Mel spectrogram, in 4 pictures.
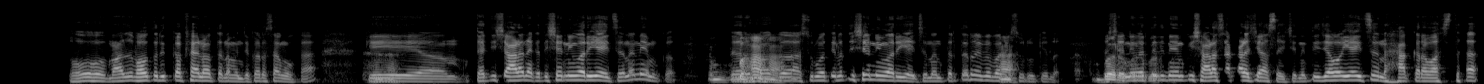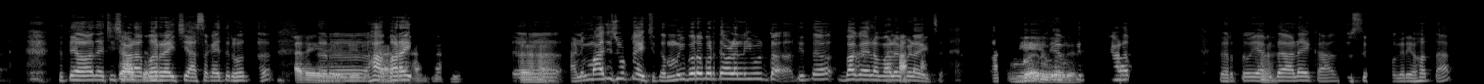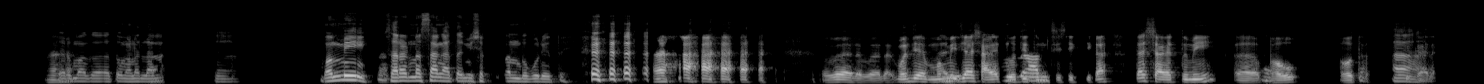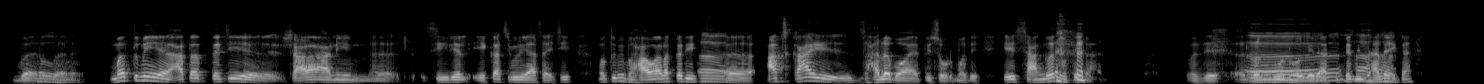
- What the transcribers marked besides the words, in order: laughing while speaking: "अकरा वाजता तर तेव्हा त्याची शाळा भरायची"; chuckle; laughing while speaking: "बरं, बरं"; put-on voice: "मम्मी सरांना सांग आता मी शक्तिमान बघून येतोय"; laugh; other background noise; chuckle; laughing while speaking: "म्हणजे रंगून वगैरे असं कधी झालंय का?"; drawn out: "अ"
- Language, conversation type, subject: Marathi, podcast, लहानपणीचा आवडता टीव्ही शो कोणता आणि का?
